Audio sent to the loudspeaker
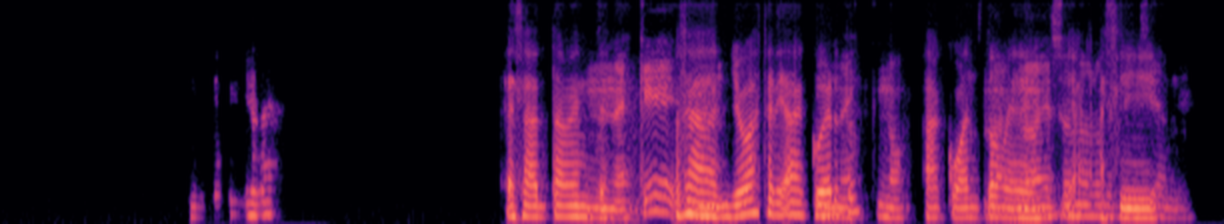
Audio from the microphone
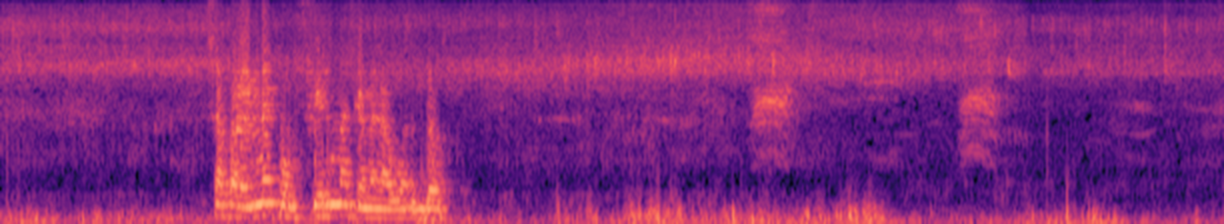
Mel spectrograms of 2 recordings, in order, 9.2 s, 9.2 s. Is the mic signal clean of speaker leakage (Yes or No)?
Yes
